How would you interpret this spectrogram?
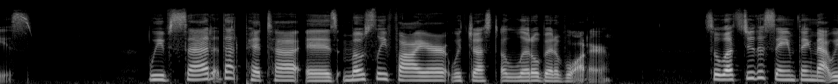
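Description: Nothing in this speech recording stands out as a technical problem; there's no fault to point to at any moment.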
